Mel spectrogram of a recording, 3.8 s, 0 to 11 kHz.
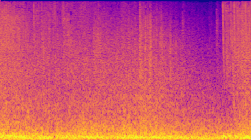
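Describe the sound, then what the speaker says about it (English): A big explosion in the mech combat game MechWarrior 5, a dense, roaring boom with rumbling low end that fills the whole stretch and then trails off into debris crackle. "That was a big explosion."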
